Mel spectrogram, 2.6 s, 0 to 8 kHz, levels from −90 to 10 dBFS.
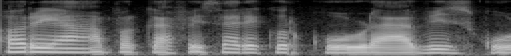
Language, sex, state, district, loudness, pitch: Hindi, female, Punjab, Kapurthala, -16 LUFS, 185 Hz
